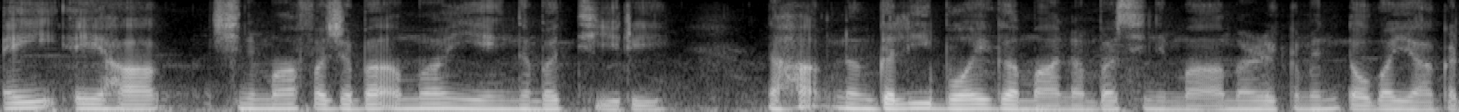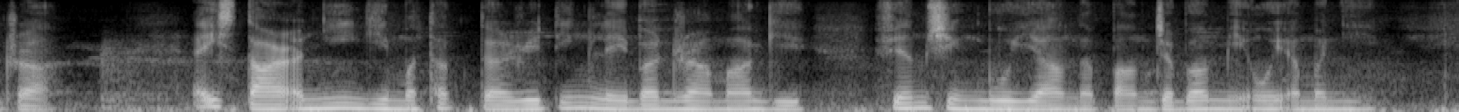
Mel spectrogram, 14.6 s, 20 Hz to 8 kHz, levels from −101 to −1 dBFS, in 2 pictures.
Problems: none marked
